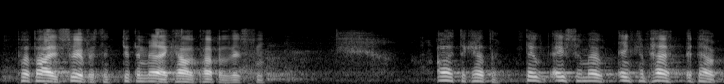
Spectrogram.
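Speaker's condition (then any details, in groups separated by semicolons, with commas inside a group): Deafness; works with interpreters; deaf accent, offers to repeat if not understood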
